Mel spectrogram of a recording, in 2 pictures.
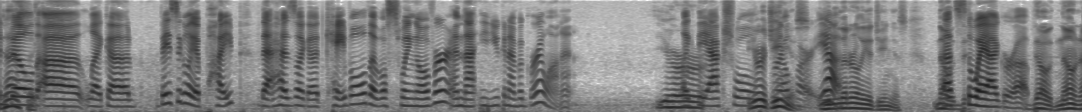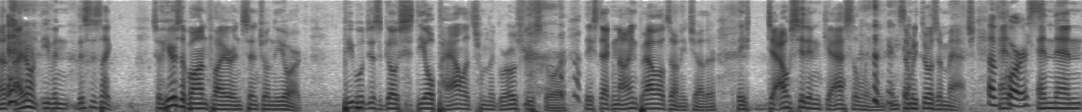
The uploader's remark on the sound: During Exxxotica. Exxxotica Chicago.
